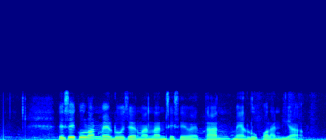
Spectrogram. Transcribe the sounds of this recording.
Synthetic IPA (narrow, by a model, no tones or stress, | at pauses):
sisikulɔnmɛlud͡ʒərmanlansisiwet̪anmɛlupolandia̰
